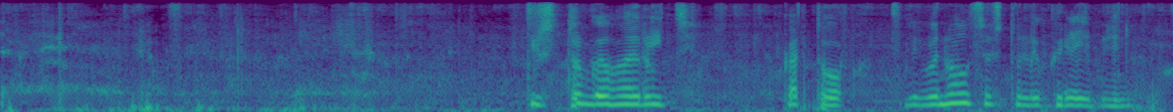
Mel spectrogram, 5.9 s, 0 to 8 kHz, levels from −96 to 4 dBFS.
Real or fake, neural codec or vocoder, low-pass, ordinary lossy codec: fake; codec, 24 kHz, 1.5 kbps, HILCodec; 7.2 kHz; none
